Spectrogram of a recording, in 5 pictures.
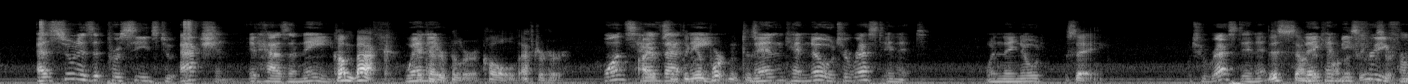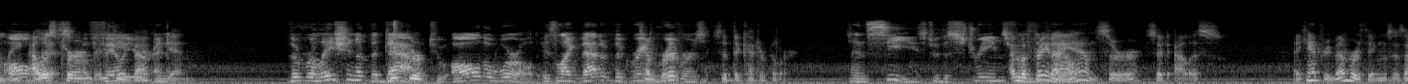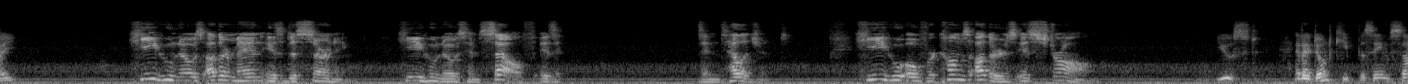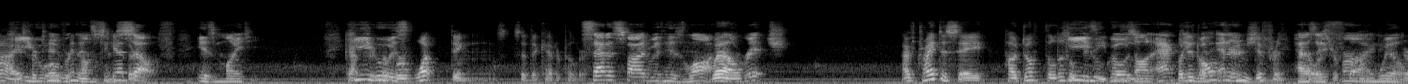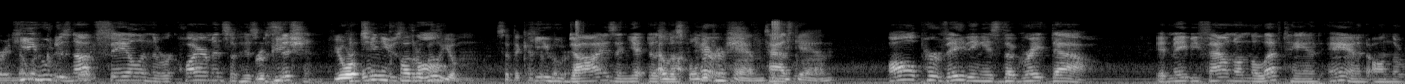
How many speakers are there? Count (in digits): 2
